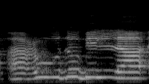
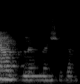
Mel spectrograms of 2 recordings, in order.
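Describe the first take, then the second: First: Slow, elongated, higher-pitched chant; recitation style. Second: Quick soft mumble, words swallowed; wrong, hushed way. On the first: Teacher showing students the correct opening, slow measured recitation. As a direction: intone it fully, stretching each long vowel. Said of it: "جیسے آپ تلاوت کرتی ہیں اسی طرح سے". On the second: Teacher showing students how not to begin, hushed mumble. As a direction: murmur it under the breath as if skipping past. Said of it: "اس طرح سے نہیں". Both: Shown as a demonstration.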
